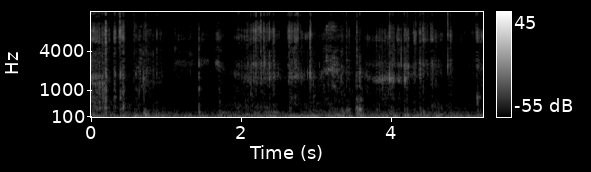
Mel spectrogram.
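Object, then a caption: Soap bar. A solid, dry white soap bar with a blue pattern is held in the hand while slices are carved off it with a utility knife blade. The cutting makes crisp, bright scraping and shaving sounds, with quick crackly bursts and a faint low rumble underneath.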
